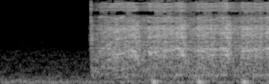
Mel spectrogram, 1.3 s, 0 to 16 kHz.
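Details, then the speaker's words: Tao Tao 125cc ATV quad, just fitted with a new four-wire ignition switch, before the new carburetor goes on. Started by pressing the button while squeezing the lever, it catches at once and settles to a quick, even idle. Clean start, and the key shutoff now works. "there we go see Works shut it off and see if it works and it doesn't so our ignition switch is fixed"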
